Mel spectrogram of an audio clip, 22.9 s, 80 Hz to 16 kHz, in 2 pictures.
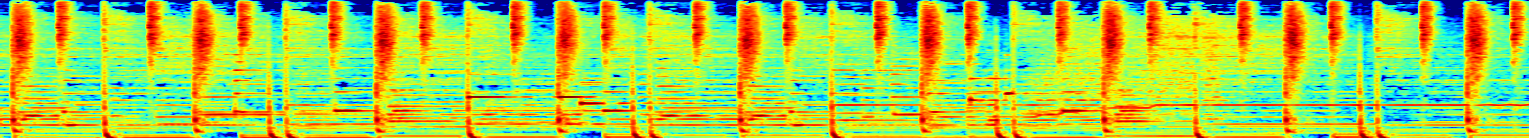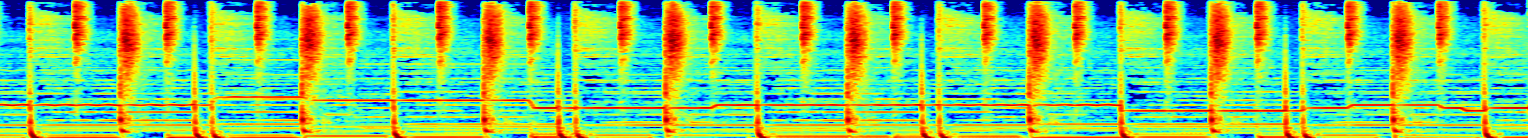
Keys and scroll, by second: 7.0 KP_3.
